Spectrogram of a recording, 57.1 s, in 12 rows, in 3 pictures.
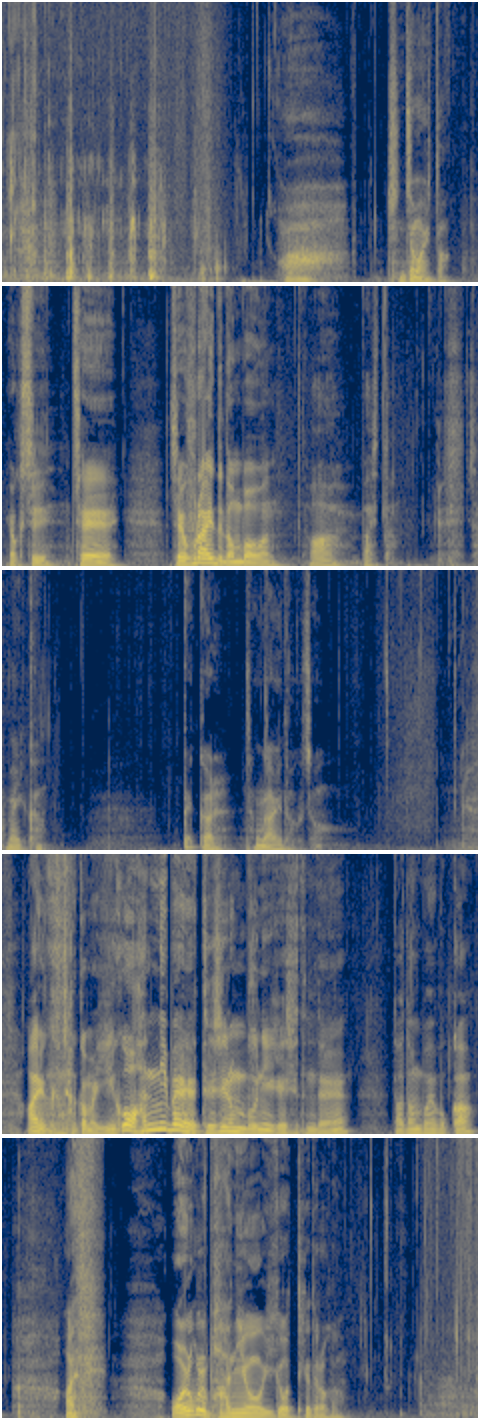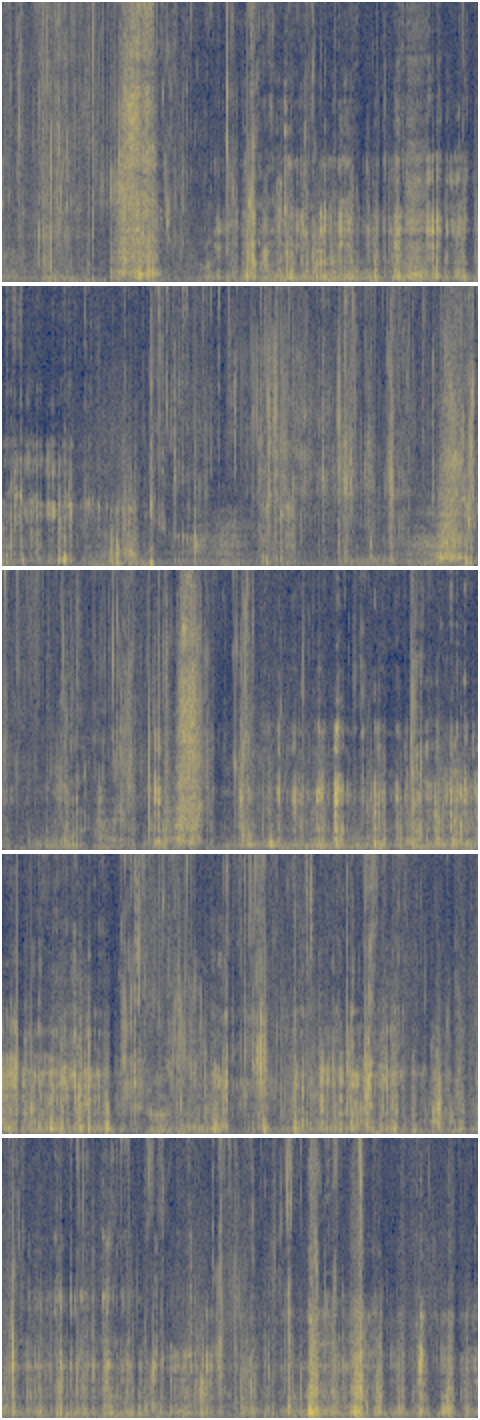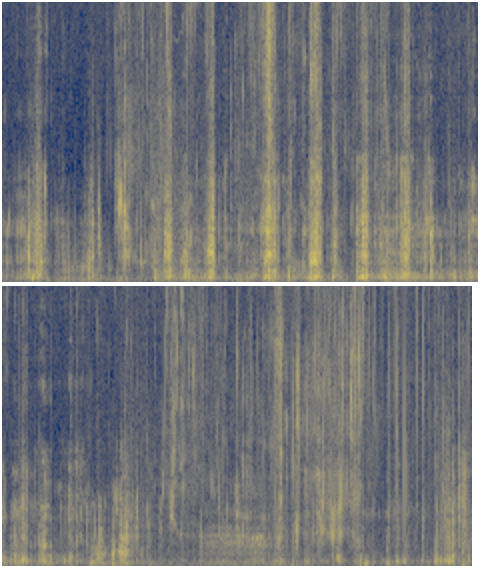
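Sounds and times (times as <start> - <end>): wet chewing and biting: 0.0 - 2.8, 22.6 - 57.0.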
